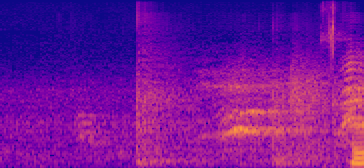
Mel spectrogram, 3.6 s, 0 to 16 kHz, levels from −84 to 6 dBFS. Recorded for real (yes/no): yes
